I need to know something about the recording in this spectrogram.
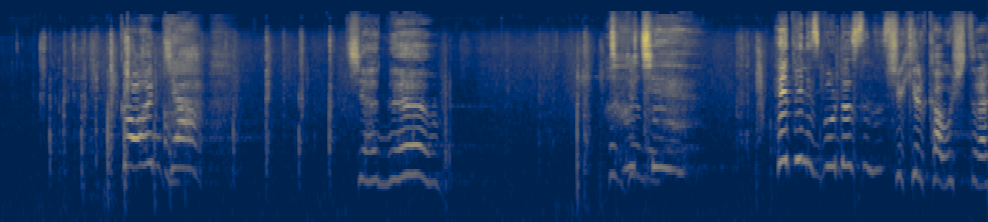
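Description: Women cheer and shout excitedly nearby.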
